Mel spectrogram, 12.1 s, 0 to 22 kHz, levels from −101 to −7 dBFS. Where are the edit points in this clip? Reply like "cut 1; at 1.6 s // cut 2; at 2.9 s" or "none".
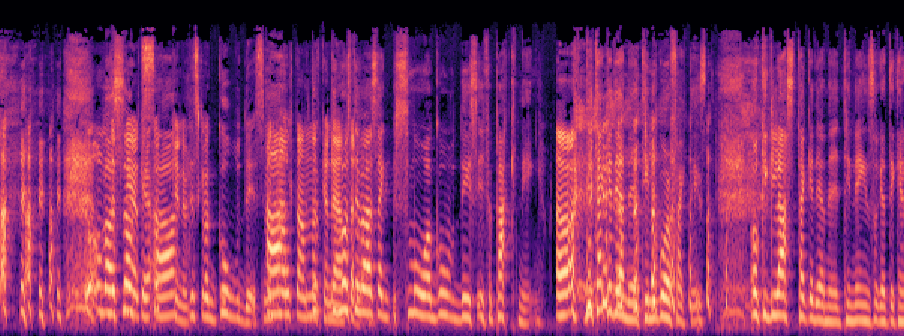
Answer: cut 1; at 2.5 s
